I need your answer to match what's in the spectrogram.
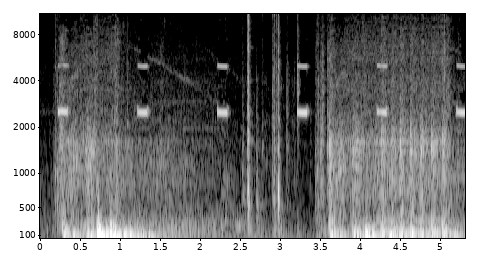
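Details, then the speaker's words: Mitsubishi Evo 8 with a newly installed fuel pump housing: two bursts of starter cranking with warning chimes between, and the engine never catches. The pump line shows too little fuel to start; low fuel delivery, pump to be pulled and inspected. "so i just disconnect this line to the fuel pump and you can see there is no fuel i mean there is fuel but not as much as it should to start the car up"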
